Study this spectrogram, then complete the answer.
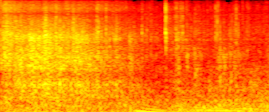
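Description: Metal debris clatters and falls.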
